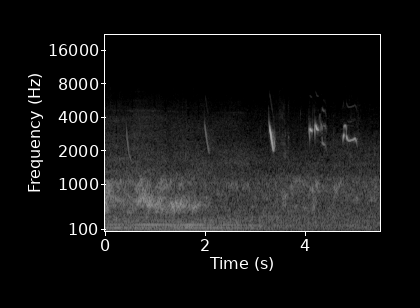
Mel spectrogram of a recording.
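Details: In January, near heavy traffic, an osprey gives sharp, high whistled notes, a few single ones then a quick double, spaced over several seconds against a low rumble of traffic noise.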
